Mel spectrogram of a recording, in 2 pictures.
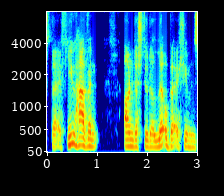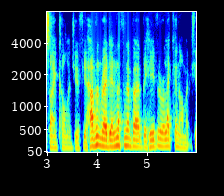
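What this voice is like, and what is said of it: Broad Scottish accent. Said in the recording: “my broad Scottish accent”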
